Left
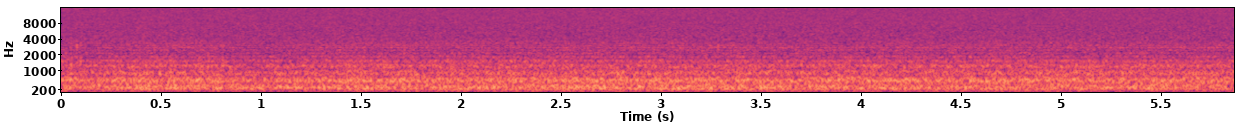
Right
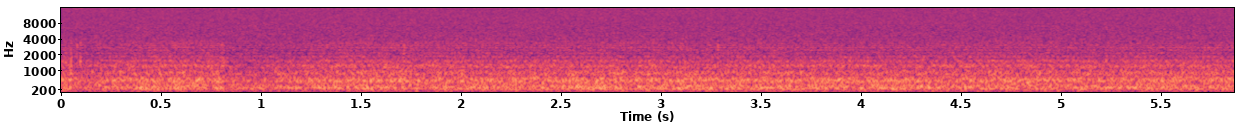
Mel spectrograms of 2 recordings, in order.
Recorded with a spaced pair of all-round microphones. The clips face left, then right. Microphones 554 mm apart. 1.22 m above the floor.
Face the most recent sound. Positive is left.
No sound to turn to.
